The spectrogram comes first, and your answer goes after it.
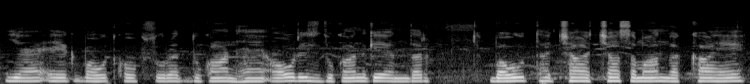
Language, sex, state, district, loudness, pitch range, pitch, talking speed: Hindi, male, Uttar Pradesh, Saharanpur, -15 LUFS, 150-155 Hz, 150 Hz, 135 wpm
